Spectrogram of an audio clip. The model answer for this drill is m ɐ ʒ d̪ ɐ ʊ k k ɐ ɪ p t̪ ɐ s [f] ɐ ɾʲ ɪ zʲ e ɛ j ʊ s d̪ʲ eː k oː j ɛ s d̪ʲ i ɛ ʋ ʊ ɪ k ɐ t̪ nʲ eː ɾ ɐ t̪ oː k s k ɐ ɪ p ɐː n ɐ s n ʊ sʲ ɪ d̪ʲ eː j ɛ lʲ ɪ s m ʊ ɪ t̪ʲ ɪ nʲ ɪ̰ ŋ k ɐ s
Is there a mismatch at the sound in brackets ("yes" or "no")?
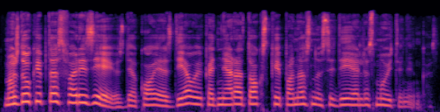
no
